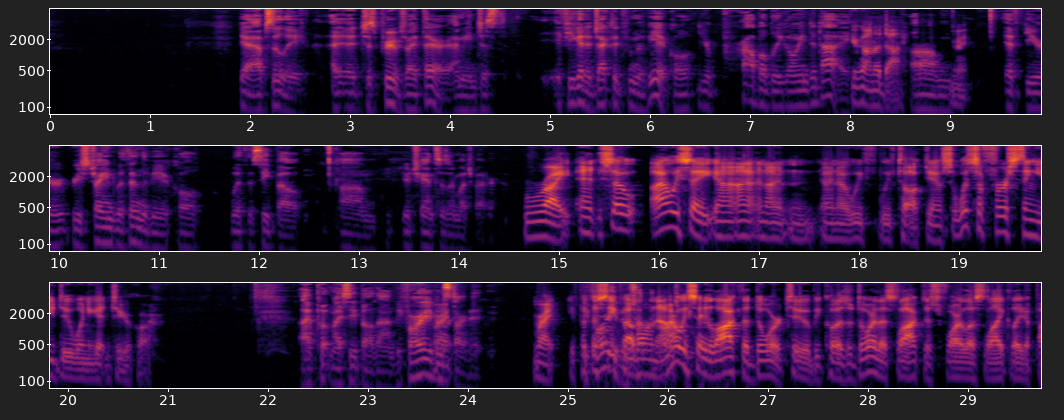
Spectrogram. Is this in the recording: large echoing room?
no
